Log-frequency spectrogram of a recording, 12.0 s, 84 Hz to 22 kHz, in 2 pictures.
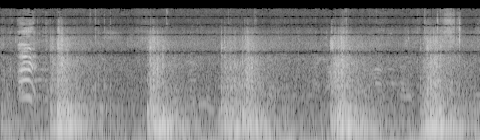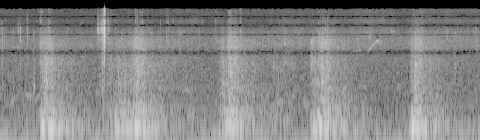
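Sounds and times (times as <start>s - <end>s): drums playing slow march beat: 0.0s - 12.0s.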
